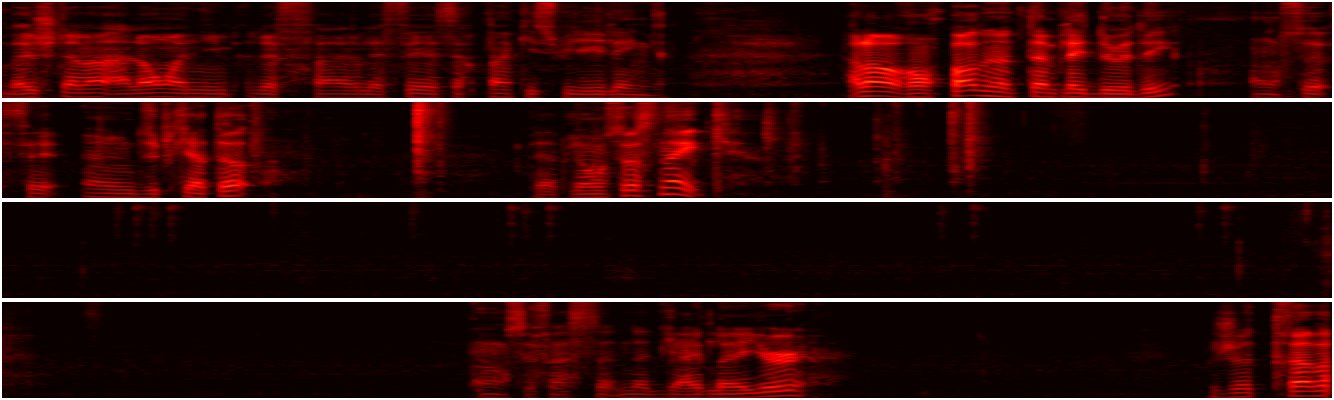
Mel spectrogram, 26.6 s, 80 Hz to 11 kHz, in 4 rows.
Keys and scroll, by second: 7.8 ctrl+d, 8.8 Return, 10.0-11.5 typing.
